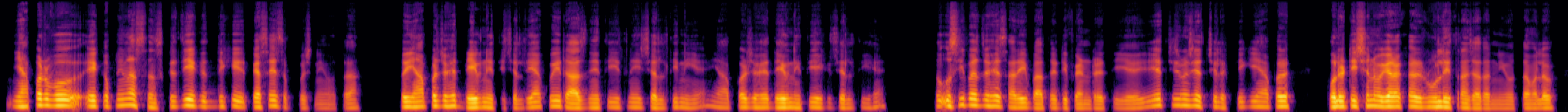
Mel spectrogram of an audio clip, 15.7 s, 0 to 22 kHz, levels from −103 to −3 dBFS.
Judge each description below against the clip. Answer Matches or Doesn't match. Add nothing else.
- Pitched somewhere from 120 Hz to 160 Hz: Matches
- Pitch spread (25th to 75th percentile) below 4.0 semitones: Doesn't match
